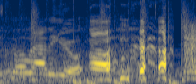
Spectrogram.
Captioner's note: laughing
